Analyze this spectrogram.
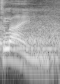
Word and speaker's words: climb: bonala it is climbing there are certain words in English the ending with the be but that B doesn't sound so you have to pronounce that word as climb grandmother used to teaching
